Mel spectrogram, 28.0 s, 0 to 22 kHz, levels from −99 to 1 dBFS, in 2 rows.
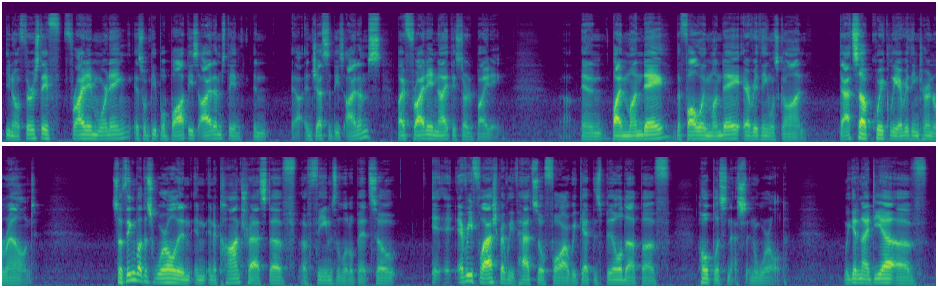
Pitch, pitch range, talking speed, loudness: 105 Hz, 95-115 Hz, 170 wpm, -23 LUFS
